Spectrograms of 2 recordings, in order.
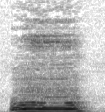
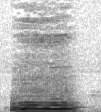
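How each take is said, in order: First: It is said with a relaxed, loose mouth. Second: It is said with a relaxed, loose mouth.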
